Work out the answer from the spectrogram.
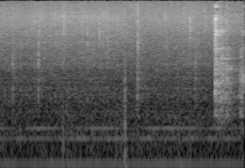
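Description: Onions and peppers fry in a pan with a steady, crackling sizzle over a low electrical hum. Faint pops sound throughout, and a louder hiss flares up near the end.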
